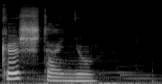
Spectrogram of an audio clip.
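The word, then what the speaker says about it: castanho: let's learn the word for brown brown is castignu this is quite a long one so i will spell it for you to help you see ah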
